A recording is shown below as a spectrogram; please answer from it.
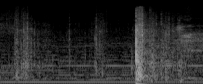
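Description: Football-shaped paper smash egg being broken open by hand, with one sharp crack about a second and a half in, over quiet background music.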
